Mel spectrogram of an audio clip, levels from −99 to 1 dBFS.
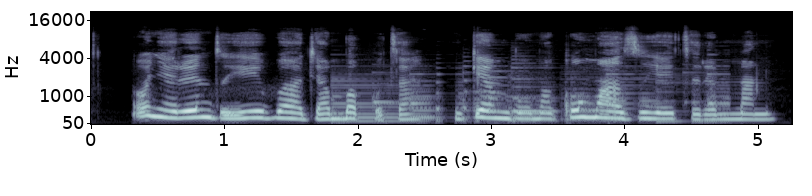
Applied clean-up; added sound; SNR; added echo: neural mask model RNNoise.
